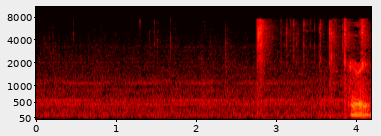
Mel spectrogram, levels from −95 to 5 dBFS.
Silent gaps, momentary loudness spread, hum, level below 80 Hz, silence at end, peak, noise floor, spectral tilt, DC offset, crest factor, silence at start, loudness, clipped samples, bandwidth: none; 18 LU; none; -76 dBFS; 0 s; -22 dBFS; -63 dBFS; -4 dB/octave; under 0.1%; 28 dB; 0 s; -47 LUFS; under 0.1%; 7.6 kHz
